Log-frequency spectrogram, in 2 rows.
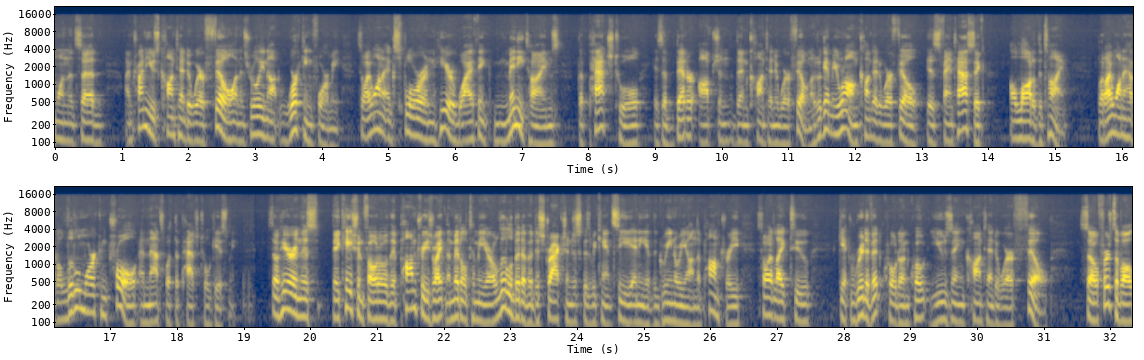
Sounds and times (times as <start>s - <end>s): Speech: 0.0s - 32.3s.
